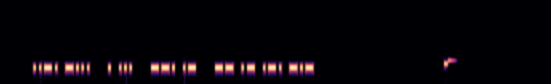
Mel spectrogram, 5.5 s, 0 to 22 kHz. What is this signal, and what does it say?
Morse code, heard as a keyed tone, about 50 wpm, 700 Hz. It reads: FB ES GA MARK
